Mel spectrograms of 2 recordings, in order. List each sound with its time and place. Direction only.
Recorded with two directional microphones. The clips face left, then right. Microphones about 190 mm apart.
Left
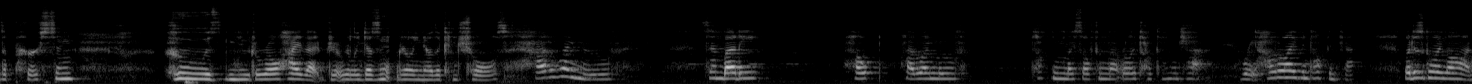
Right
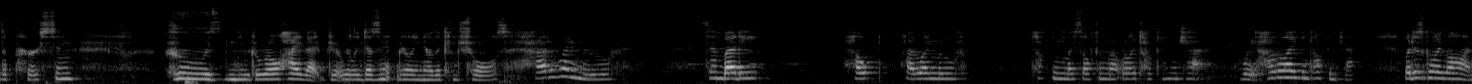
0.0 s a woman's voice: 20° left (ahead or behind)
